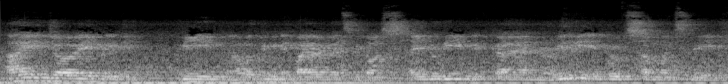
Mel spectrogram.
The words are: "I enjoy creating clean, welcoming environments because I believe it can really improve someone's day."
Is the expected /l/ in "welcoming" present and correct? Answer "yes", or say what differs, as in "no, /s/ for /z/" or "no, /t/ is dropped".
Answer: no, /l/ is dropped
